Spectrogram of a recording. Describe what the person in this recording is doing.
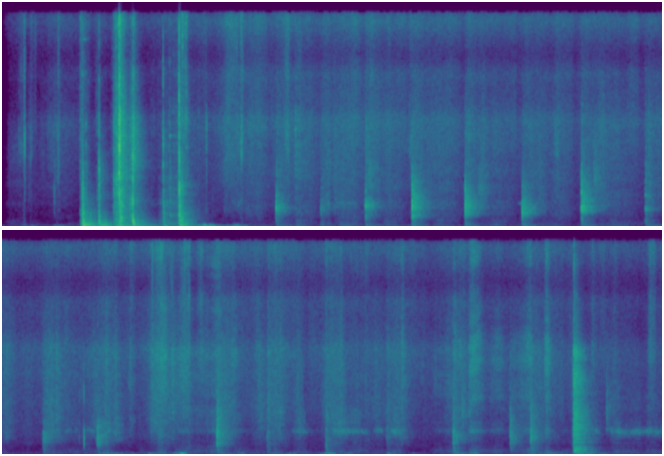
I opened the door and walked into the room. While walking I turned on the light switch.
